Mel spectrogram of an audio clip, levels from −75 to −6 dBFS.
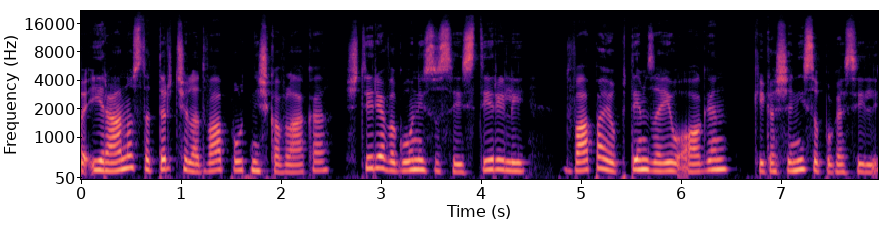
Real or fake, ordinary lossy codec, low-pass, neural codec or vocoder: real; none; none; none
